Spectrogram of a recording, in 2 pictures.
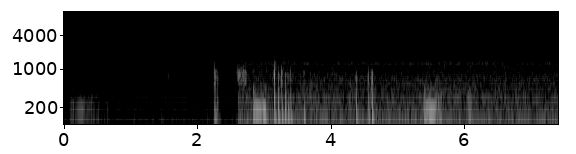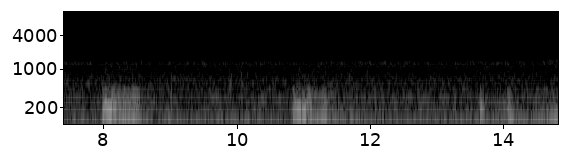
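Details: Puku, a rescued cat, snores after sleeping all day while half-watching the owner through half-open eyes; soft, rough snoring breaths come at regular intervals of about two and a half seconds, with a few sharp knocks near the start indoors.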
